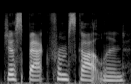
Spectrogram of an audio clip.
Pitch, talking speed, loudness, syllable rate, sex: 205 Hz, 180 wpm, -18 LUFS, 4.0 syllables/s, female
